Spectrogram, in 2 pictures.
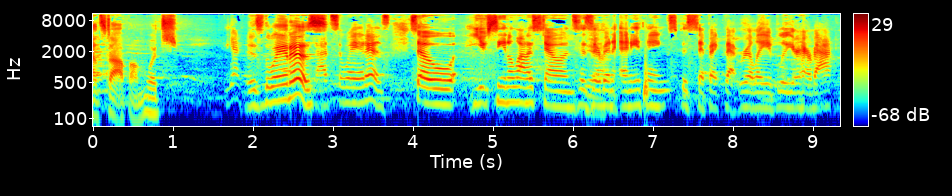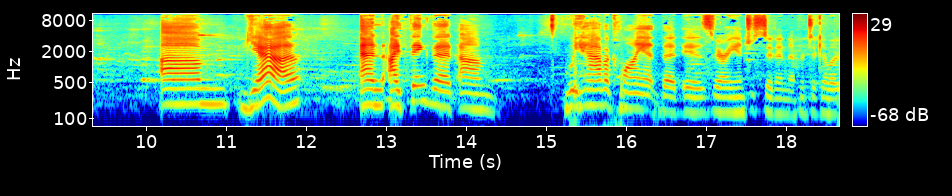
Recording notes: We stopped a handful of designers and industry tastemakers in the aisles of "the tents," in the back lot of the Tucson Convention Center, in the lobby of Pueblo and, in one case, underneath a highway overpass. While the sound-quality on some of these rapid-fire interviews admittedly isn't studio-quality, we're delighted to share the joy, excitement, laughter and passion that was conveyed during these "man on the street" encounters.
